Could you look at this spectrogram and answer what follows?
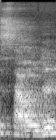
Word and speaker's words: Southern: आप इसे साउदर्न भी बोल सकते हो, मतलब प्रोनाउंसिएशन जस्ट उसका सदर्न होता है।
